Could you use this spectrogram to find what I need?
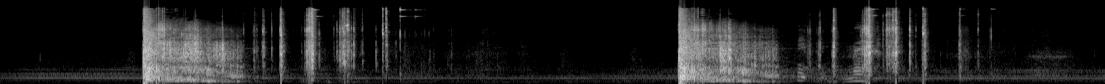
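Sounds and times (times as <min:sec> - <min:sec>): rifle shots: 0:01.4 - 0:03.5, 0:06.8 - 0:07.8
rifle bolt metallic clacks: 0:02.2 - 0:04.3, 0:07.6 - 0:10.0.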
